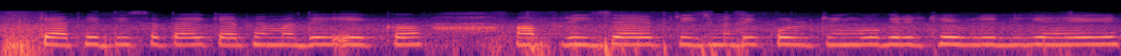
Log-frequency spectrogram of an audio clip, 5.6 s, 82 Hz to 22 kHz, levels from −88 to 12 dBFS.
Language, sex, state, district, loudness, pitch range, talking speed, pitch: Marathi, female, Maharashtra, Gondia, -16 LUFS, 260-270 Hz, 130 wpm, 265 Hz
